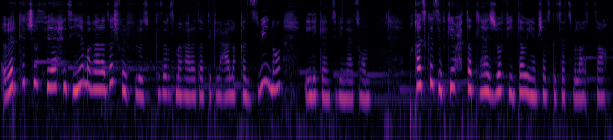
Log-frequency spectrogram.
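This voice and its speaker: Fast-talking Moroccan woman storyteller. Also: on the high side, faint music behind. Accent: Moroccan Darija. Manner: rapid, animated reading that slips into characters' voices. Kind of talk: narrated romance story with voiced dialogue.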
